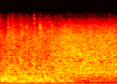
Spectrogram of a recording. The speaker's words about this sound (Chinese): 暴风雨来了，很强的暴风雨。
